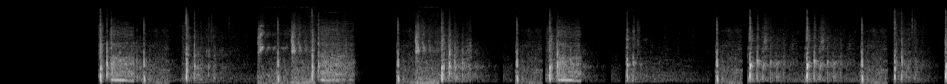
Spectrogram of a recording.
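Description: A tennis ball is struck back and forth with sharp pops of a racket.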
